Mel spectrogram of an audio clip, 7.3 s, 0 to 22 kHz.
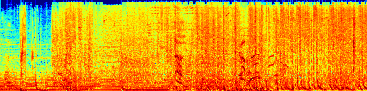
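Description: Gunfire in the video game Cyberpunk 2077: a dense, steady stream of sharp shots and bursts across the whole stretch, loud and close, mixed with crashes and a busy game backdrop.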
